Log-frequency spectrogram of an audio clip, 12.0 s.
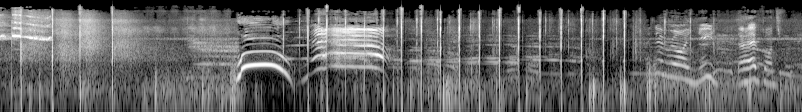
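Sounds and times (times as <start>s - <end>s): fireworks popping: 0.0s - 3.2s, 4.4s - 10.8s.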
